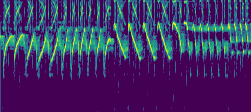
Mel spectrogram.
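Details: Canary song built from runs of rising whistled notes repeated rapidly, changing to falling slurs and then short rapid chips, all high and clear.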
